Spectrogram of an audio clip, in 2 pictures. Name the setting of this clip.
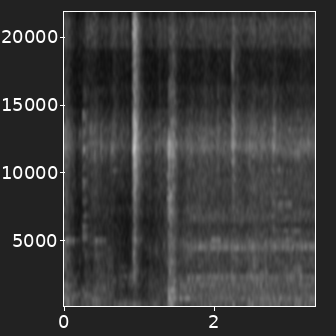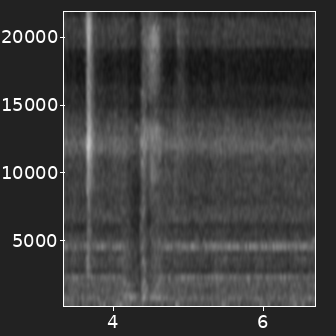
cafe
